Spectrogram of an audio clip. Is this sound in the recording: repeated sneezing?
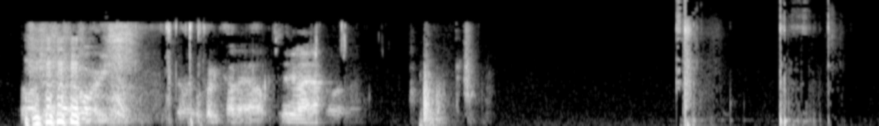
no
